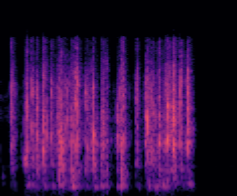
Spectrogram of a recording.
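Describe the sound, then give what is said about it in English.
Rapid clattering keystrokes on a computer keyboard while searching on Google, a dense burst of clicking typing for about two seconds, moderately loud, then silence. “It's gonna be a lot of clicking.”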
